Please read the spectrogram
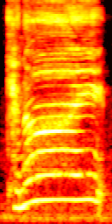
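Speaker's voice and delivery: high, drawn-out request; hopeful plea. A narrator's reading. Bat wanting so badly to hold the kit, pleading.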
